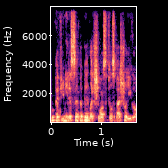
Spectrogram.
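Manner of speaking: normal talking voice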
